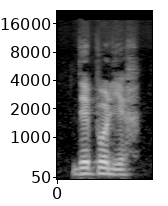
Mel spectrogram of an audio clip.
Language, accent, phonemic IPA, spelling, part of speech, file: French, France, /de.pɔ.liʁ/, dépolir, verb, LL-Q150 (fra)-dépolir.wav
- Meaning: to unpolish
